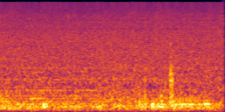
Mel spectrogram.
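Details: Kobe range hood from Japan, the left fan with its turbine fins spinning: a steady, even whoosh with no ticks, scraping or wobble; this fan sounds smooth and healthy, unlike the noisy right fan with suspected water-damaged bearings.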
